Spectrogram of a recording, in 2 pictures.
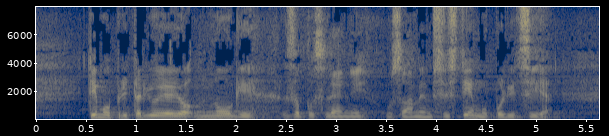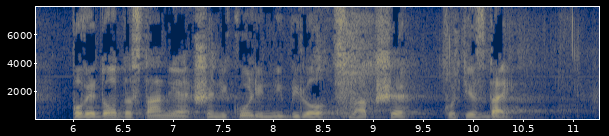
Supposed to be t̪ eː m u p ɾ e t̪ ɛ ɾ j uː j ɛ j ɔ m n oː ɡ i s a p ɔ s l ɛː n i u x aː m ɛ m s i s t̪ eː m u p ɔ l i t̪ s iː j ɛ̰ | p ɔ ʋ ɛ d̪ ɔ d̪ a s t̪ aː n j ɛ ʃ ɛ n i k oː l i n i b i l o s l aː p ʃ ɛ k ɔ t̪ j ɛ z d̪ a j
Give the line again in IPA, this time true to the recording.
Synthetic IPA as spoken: t̪ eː m u p ɾ i t̪ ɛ ɾ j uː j ɛ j ɔ m n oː ɡ i z a p ɔ s l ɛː n i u s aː m ɛ m s i s t̪ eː m u p ɔ l i t̪ s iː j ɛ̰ | p ɔ ʋ ɛ d̪ ɔ d̪ a s t̪ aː n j ɛ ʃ ɛ n i k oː l i n i b i l o s l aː p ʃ ɛ k ɔ t̪ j ɛ z d̪ a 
